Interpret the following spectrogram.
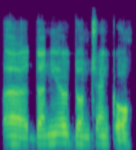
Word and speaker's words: Donchenko: Yeah, it's Daniel Donchenko.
